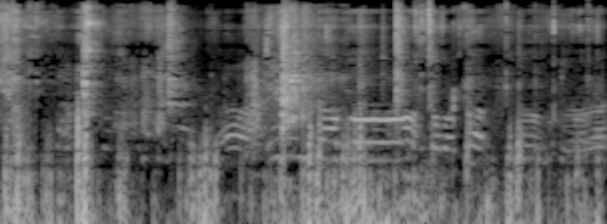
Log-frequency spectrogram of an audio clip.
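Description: Voices calling out in long, drawn-out tones around the middle, with sharp knocks and clinks of broken masonry and debris being handled.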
